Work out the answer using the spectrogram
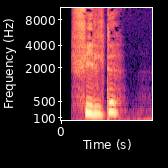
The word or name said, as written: filter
